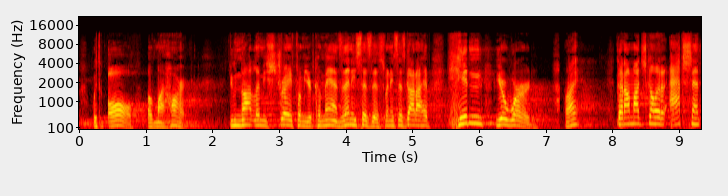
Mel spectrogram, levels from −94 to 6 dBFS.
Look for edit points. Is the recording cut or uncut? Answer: cut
